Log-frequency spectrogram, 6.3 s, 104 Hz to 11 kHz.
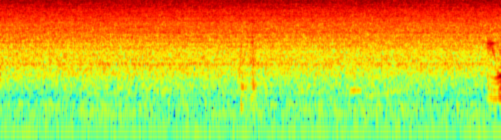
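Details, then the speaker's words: MCI MC5 coach with new air lines, while the parking brake is released: constant sharp hiss over a faint low hum, no pulsing. Compressed air is leaking somewhere on the left side. "Actually, it sounds like it's leaking. Yes, we have a air release leak somewhere on the left."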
